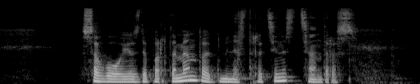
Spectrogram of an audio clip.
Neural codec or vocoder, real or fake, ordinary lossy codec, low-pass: none; real; MP3, 96 kbps; 14.4 kHz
